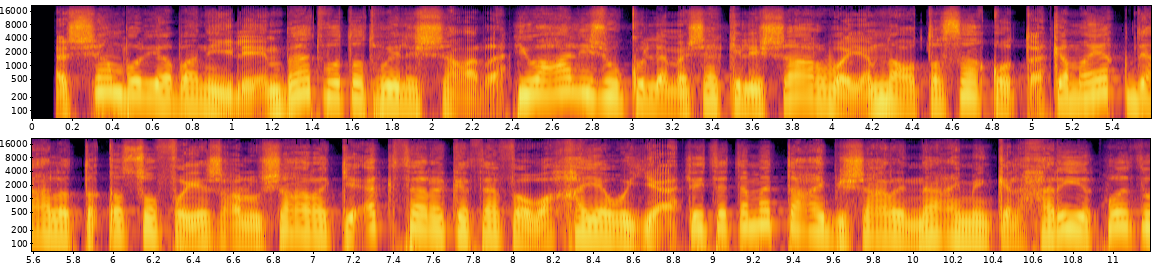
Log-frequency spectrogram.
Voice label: Japanese shampoo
